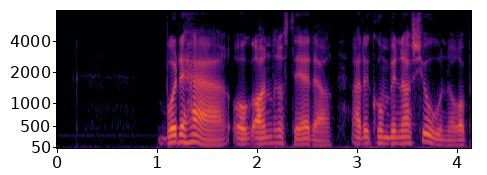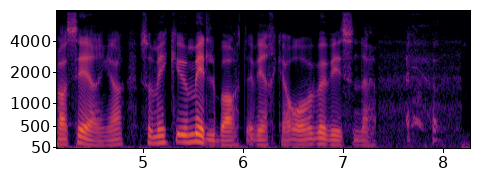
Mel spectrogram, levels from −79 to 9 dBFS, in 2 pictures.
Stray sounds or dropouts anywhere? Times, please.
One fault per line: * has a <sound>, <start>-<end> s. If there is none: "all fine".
* has a cough, 7.6-8.0 s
